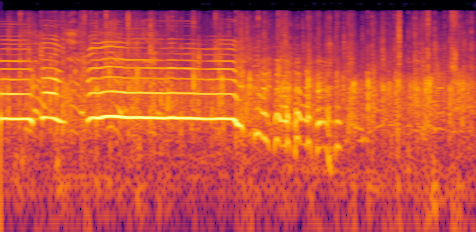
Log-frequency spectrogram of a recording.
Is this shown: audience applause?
yes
